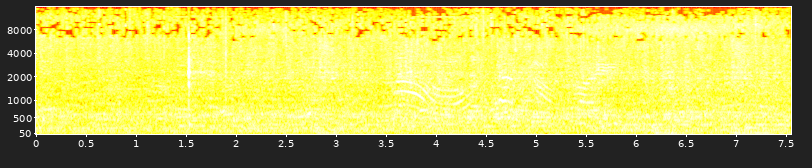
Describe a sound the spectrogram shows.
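A roulette ball whirs around a spinning wheel.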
